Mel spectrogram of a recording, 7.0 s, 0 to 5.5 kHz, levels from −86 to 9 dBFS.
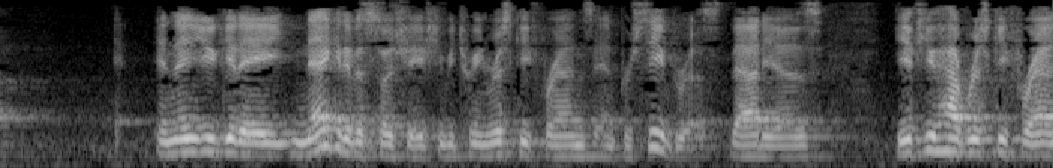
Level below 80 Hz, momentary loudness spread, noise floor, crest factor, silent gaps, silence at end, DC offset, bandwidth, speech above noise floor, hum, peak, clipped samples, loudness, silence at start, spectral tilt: -64 dBFS; 13 LU; -53 dBFS; 22 dB; none; 0 s; under 0.1%; 5.4 kHz; 31 dB; none; 0 dBFS; under 0.1%; -21 LUFS; 0 s; -6 dB/octave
